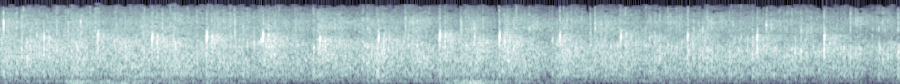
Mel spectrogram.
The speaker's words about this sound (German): Auch das möchte ich gerne mal würdigen. Einen Applaus für dieses wunderschöne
